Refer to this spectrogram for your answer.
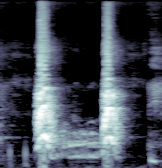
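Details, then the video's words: Dog barking at drums with two sharp barks about half a second apart. A low humming resonance fills the gap between them, and a faint softer sound follows. "Dog barks at drums once again"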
